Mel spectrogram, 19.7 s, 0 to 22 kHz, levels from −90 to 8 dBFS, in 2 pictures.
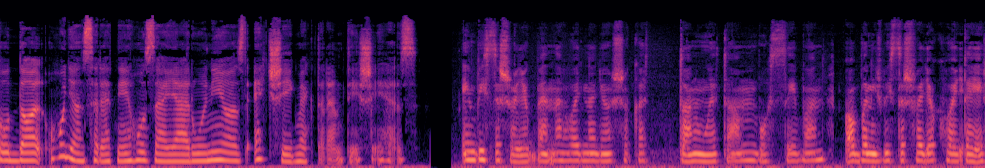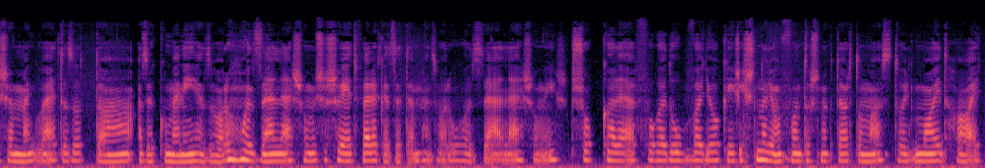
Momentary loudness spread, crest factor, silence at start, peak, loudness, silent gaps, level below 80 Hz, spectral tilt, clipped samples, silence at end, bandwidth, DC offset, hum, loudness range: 8 LU; 16 dB; 0 s; -6 dBFS; -23 LUFS; 4.39-4.51 s; -42 dBFS; -5 dB/octave; under 0.1%; 0 s; 14 kHz; under 0.1%; none; 3 LU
